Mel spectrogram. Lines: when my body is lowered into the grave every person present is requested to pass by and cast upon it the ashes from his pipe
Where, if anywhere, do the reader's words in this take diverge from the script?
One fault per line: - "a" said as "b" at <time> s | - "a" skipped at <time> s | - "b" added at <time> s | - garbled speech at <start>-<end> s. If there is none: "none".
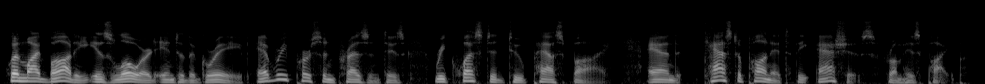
none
